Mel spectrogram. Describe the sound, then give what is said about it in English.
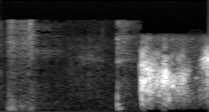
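A dog in a caller's room, heard over a telephone line, makes a few short, soft vocal sounds, falls quiet briefly, then gives a louder, rough burst. “And hi to your dog.”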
